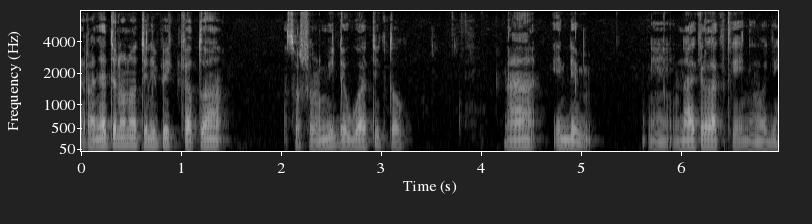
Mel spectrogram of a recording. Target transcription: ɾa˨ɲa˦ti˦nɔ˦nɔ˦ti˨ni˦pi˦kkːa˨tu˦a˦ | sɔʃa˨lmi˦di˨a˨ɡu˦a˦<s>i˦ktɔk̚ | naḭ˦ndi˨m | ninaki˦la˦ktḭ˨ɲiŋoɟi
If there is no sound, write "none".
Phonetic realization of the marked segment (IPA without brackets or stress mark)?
t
